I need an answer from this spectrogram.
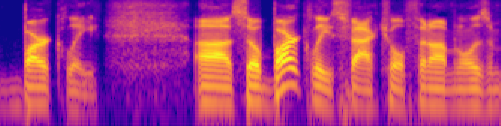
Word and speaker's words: Berkeley: So, uh, Berkeley's or Barkley, I should say. It's spelled Berkeley, but it's actually pronounced Barkley.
